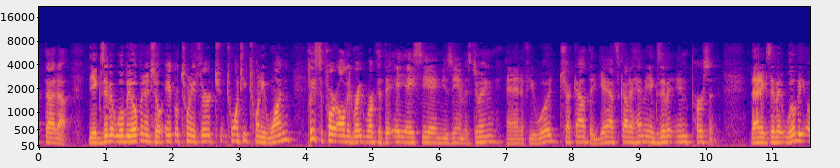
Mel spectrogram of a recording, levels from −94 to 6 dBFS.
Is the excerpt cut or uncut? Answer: uncut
